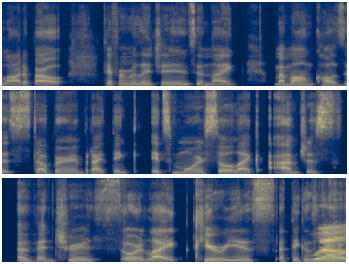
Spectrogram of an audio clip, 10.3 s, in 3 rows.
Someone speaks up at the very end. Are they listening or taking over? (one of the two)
taking over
